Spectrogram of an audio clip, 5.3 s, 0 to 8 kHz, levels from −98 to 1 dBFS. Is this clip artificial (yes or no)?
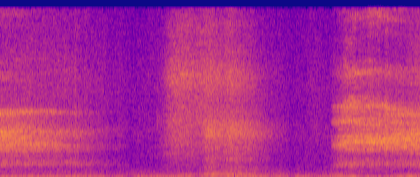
no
